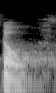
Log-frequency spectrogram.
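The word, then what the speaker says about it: τ: successive collisions is tau it is it is pronounced like this tau so the time taken between is tau that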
